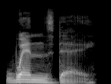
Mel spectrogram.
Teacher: in Wednesday, the D is silent, so you say it as Wednesday.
